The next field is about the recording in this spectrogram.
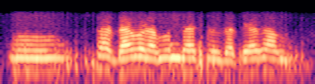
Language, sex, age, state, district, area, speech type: Punjabi, female, 30-45, Punjab, Gurdaspur, urban, conversation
